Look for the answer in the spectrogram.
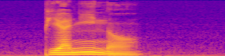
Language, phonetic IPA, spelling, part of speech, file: Polish, [pʲjä̃ˈɲĩnɔ], pianino, noun, Pl-pianino.ogg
